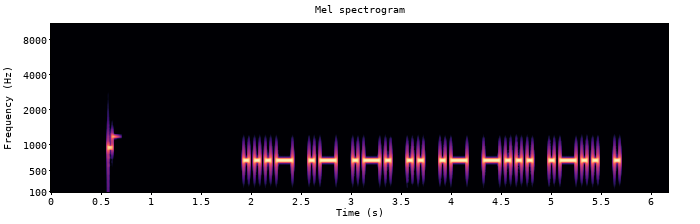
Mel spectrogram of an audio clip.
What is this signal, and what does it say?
Morse code, heard as a keyed tone, about 22 wpm, 700 Hz. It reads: VARIABLE
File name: practice / 22wpm / Eight Letter Words - 22wpm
